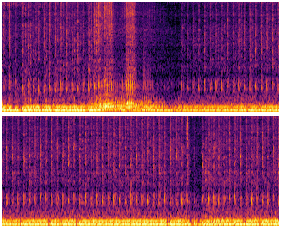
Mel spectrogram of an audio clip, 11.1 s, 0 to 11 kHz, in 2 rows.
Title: Rough idle on 2006 deluxe FLSTNI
